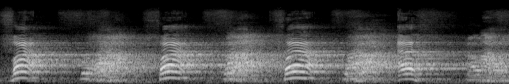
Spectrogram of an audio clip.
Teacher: Ujung gigi seri bertemu dengan perut bibir bawah.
